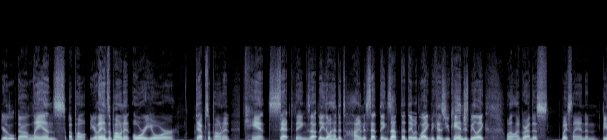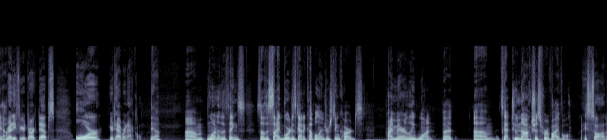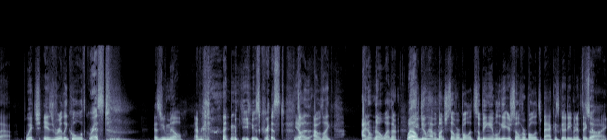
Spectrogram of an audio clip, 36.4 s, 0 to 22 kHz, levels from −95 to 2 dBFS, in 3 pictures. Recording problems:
none

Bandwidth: 14.5 kHz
